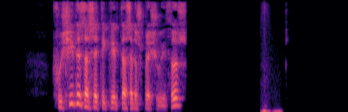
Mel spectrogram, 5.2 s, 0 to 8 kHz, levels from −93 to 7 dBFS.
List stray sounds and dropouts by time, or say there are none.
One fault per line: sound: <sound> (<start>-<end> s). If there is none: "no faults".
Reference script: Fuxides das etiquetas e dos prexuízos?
sound: whoosh (3.9-4.3 s)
